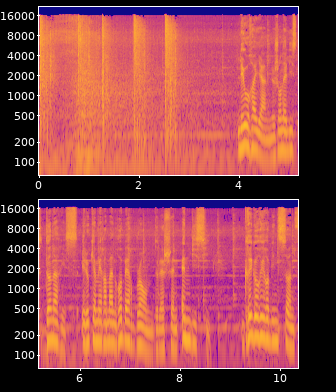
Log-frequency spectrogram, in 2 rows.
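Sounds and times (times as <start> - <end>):
gunshots: 0.0 - 3.0
rumbling noise: 0.0 - 7.9
speech: 4.0 - 10.3.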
